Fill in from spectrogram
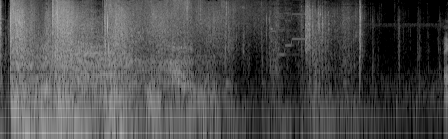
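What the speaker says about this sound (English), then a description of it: "Got a rocket launcher." A video game rocket launcher fires and explodes with loud, dense booms and crackling debris that fill the first seconds, then decay into scattered thuds and a quieter tail of rattles.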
